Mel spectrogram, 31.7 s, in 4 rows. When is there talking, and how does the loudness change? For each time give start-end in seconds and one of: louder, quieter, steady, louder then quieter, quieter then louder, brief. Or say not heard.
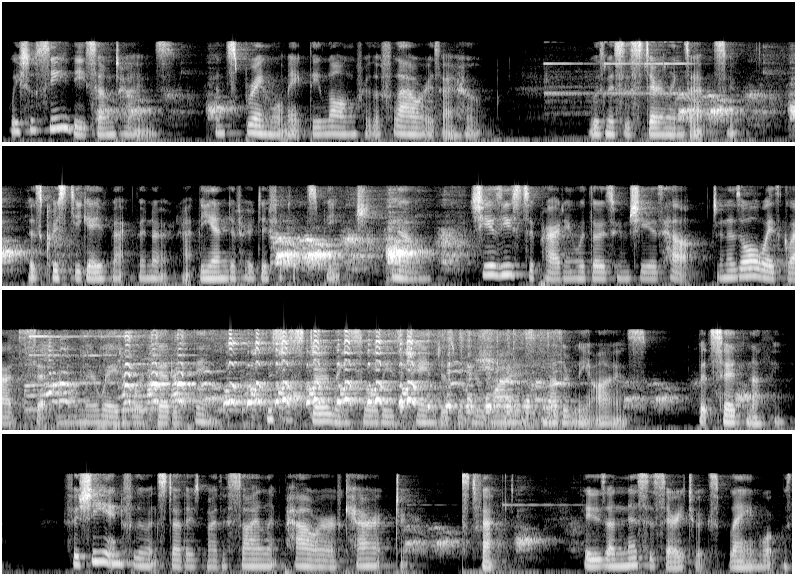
0.0-31.6 steady.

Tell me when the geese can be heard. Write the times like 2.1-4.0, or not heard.
15.9-21.5.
